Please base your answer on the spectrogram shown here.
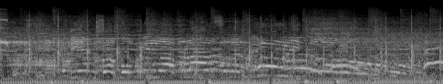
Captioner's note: Spanish spoken audio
